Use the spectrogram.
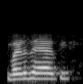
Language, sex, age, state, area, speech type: Sanskrit, other, 18-30, Rajasthan, urban, conversation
